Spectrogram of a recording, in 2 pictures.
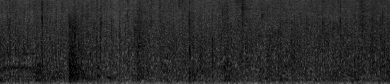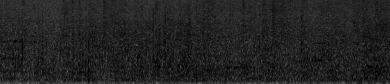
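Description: Steady rain pours down, a dense continuous hiss with scattered sharper drops pattering on a hard surface, holding an even loudness throughout with no voices.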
